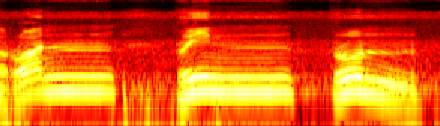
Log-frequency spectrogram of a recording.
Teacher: تو اس میں را میں وائبریشن ہوگی، نون میں یعنی زبان برقرار رہے گی، لام میں بھی زبان برقرار رہے گی، لیکن جگہ ایک ہی ہے، لیکن الفاظ میں یعنی پڑھنے میں مختلف ہے، اس لیے اکٹھا ہے ادھر۔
